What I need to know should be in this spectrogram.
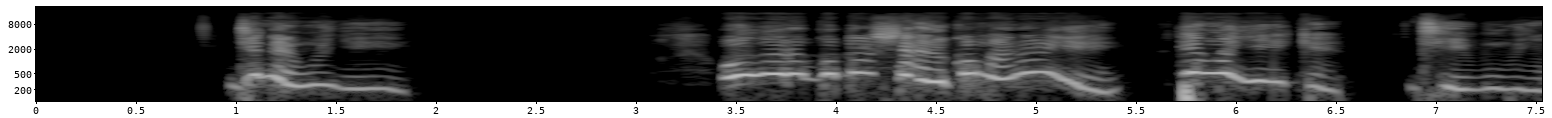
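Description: An elderly woman speaks loudly and excitedly.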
